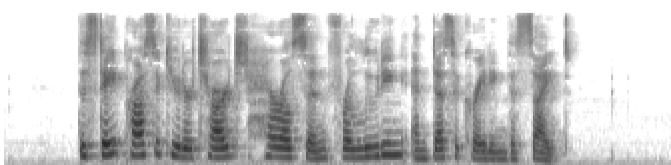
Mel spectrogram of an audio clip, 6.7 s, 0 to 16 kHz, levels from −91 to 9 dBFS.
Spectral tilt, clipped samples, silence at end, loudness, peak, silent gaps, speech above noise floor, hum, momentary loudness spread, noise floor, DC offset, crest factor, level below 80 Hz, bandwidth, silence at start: -4 dB/octave; under 0.1%; 1.05 s; -21 LUFS; -2 dBFS; none; 43 dB; none; 9 LU; -64 dBFS; under 0.1%; 20 dB; -58 dBFS; 11.5 kHz; 0.8 s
